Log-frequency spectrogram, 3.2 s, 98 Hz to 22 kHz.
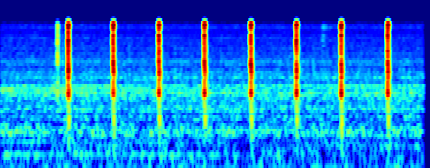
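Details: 2008 Ford Taurus SEL, driver's side blend door actuator under the dash, heard at key-on with A/C not working properly: sharp, even ticking about three times a second; broken actuator gears, replaced with Dorman 604-253.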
